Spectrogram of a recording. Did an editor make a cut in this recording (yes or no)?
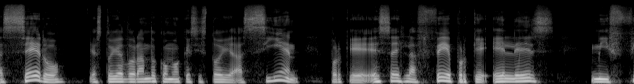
no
